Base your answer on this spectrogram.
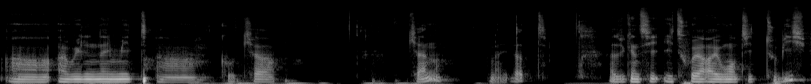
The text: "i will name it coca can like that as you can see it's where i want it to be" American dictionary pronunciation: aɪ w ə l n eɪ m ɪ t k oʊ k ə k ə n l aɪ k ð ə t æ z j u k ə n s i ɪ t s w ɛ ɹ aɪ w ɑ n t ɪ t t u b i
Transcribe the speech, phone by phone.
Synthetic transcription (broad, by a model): aɪ w ə l n eɪ m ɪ t k oʊ k ə k ə n l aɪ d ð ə t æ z j u k ə n s i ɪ t w ɛ ɹ aɪ w ɑ n t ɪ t t u b i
